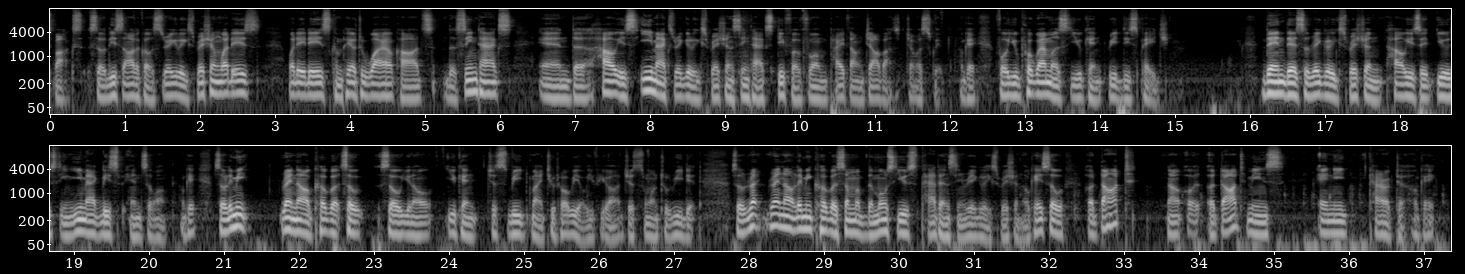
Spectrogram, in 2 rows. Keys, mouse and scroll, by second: 21.9 Home, 21.9-24.8 scroll down 2, 31.6 u, 33.7 Home, 33.9-35.5 typing, 35.1 scroll, 36.7-37.3 typing.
